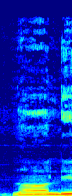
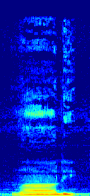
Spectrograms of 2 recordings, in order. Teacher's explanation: सीटी की आवाज़ बिल्कुल पैदा नहीं करनी। ज़ेर को, जिसको कसरा भी कहते हैं, मारूफ पढ़ना है। ज़ाली, ज़ाले नहीं करना, ज़ाली।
